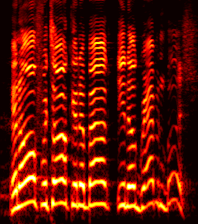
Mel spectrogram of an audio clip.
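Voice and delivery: high, teasing delivery; sly punchline. Acted. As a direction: lean into the innuendo. Punchline with raised pitch.

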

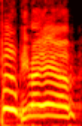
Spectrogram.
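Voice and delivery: mock triumphant boom. World's view of sudden success.

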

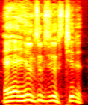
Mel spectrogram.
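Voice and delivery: calling out. Retold or imitated. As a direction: shout the boys apart. Acting out breaking up fight. (lauter Ruf, um die Jungs zu trennen)

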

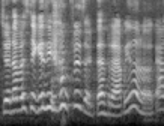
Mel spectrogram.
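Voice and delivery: real astonishment spilling over; excited. Real, not acted. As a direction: blurt it out in amazement. Amazed at how fast it started.

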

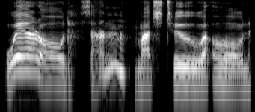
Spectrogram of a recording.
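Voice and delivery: put-on slow, wheezing, world-weary old beast; weary ancient turtle. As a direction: let every word sag with ancient boredom. Turtle's long weary speech.

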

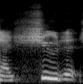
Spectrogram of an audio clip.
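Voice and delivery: plain reading voice

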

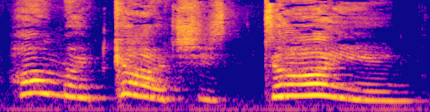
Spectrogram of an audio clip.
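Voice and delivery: high, loud mock panic from the audience; panicked crowd. Retelling the film's ending, friend mimics a panicked audience. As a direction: shriek it like a horrified onlooker. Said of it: "and everybody's like".

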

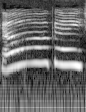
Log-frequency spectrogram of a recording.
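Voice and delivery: high, soft mock agreement; placating reply. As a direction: lilt it high and soft, imitating a friend. Acting out the friend being woken.

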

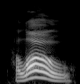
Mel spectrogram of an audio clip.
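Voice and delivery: loud hail toward the house; long, falling shouted hello; calling out. A narrator's reading. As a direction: holler for anyone at home. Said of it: "he called again".

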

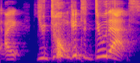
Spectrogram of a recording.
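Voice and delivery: loud, high, anguished yell; screaming. Acted. Dekai screaming at Lucy for risking her life, loud and raw. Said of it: "he screamed".

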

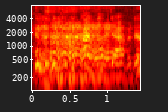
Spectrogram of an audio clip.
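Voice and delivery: loud laughing declaration, slowed. Real, not acted. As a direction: laugh through the words. Laughing protest over daffodils.

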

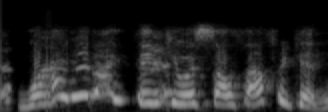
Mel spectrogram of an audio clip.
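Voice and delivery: high, laughing apology; embarrassed laugh. Real, not acted. Embarrassed at wrong nationality.

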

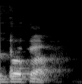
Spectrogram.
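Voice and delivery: usual speaking voice

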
